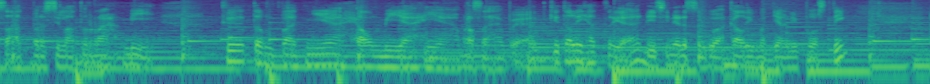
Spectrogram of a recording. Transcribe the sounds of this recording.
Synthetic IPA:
sa̰ʔa̰t̪̚bərsilat̪ʊrːahmi | kət̪əmpat̪̚ɲahɛlmiahjapərsaɦaba̰t̪̚kit̪aliɦat̪jadisiniadasəbuahkalimat̪jaŋdipɔst̪ɪŋ

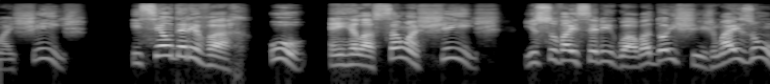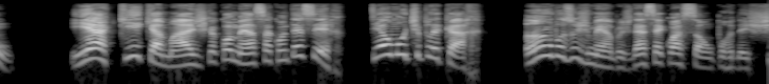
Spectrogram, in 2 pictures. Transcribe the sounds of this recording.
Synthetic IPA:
a̰jʃiʃ | ɪsɪewd̪eɾivaɾ | ʊ | ẽj̃ɦelasɐ̃w̃aʃiʃ | isʊvajseɾiɡwawɐd̪ojsʃizmajzũ | ɪɛakikɪɐmaʒikɐkõmɛsɐaːkõnt̪eseɾ | sɪewmuwt͡ʃiplikaɾ | ɐ̃bʊzʊzmẽmbɾʊzd̪ɛsɐekwasɐ̃w̃poɾd̪eʃ

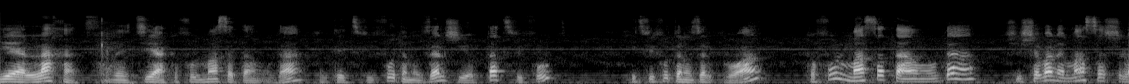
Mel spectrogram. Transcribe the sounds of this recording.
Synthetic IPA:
jealaχat͡svet͡sijakafulmasat̪aːmudaχelkejt͡sfifuthanozelʃeio̞t̪at͡sfifut | hit͡sfifuthanozelkvua | kafulmasataːmuda | ʃeiʃavalemasaʃel

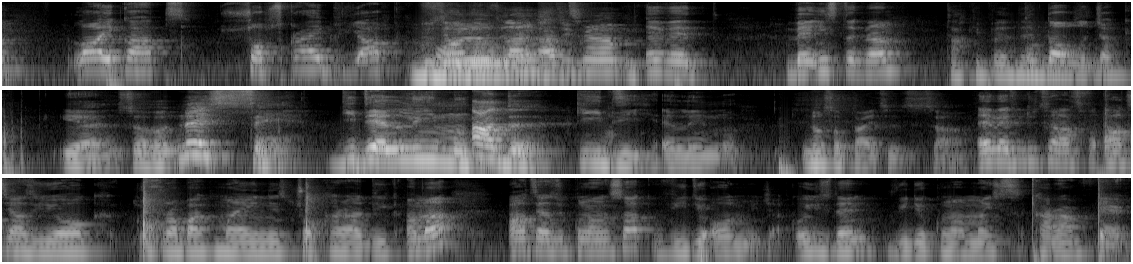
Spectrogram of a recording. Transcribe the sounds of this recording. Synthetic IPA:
lajkat | sɔbskɹajbjabɡuzɛlaɡɹamɛvɛ | vɛĩnstaɡɾãm | tʰakipɛdud̪ald͡ʒak | jɛsonɛsɛ | ɡidiɛlimuadəɡ̥idiɛlimu | nosɔptajtʰuso̰ɛvɛd̪ut̪ʰiaat̪ʰiazijɔk | sɾabakmajnist͡ʃʰɔkʰːaɾadikama | at̪ʰiazikulˠansakvid̪ioʔɔlˠmijad͡ʒa̰kojuzd̪ɛnvid̪iokulanmajiskʰaɾavdɛɾ

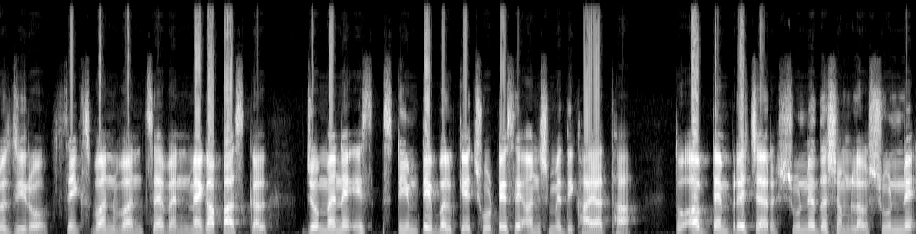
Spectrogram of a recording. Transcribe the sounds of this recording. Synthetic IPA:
oziːɾosɪksʋɐnʋɐnsɛːʋənmɛːɡapaːskəl | d͡ʒoːmɛ̃ːneʔɪssʈiːmʈeːbəlket͡ʃʰoːʈeseɐ̃ɲt͡ʃmẽd̪ɪkʰaːjat̪ʰaː | t̪oʔɐb̚ʈɛ̃ːmpɾeːt͡ʃəɾʃuːnjəd̪ɐʃəmləʋʃuːnjə

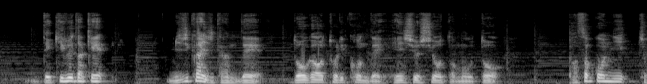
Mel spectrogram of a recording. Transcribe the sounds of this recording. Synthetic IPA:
d̪e̞kʲiɾɯ̟d̪ake̞ | mʲiʑikaiʑikãnd̪e̞d̪o̞ːɡao̞t̪o̞ɾʲikõ̞nd̪e̞̰hẽ̞ːɕɨːɕijo̞ːt̪o̞ːmo̞ɯ̟t̪o̞ | paso̞kõ̞ɲ̟ːit͡ɕo

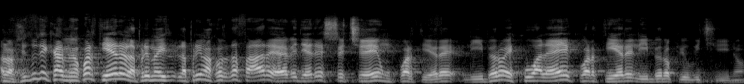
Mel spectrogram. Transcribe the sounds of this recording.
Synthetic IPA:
alːoːɾaset̪ut̪ikarmiakwart̪jeːɾelapɾiːmalapɾiːmakɔːzad̪afaːɾeɛved̪eːɾeset͡ʃɛuŋkwart̪jeːɾeliːbeɾoekwalɛilkwart̪jeːɾeliːbeɾopjuvːit͡ʃḭːno

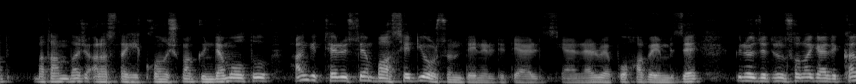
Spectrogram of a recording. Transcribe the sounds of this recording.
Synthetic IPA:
vat̪ʰand̪aʃa̰ɾasɯnd̪acʰikʰo̞nuʃmaɟynd̪æmo̞lˠd̪uː | haɲɟit̪ʰeɾoɾist̪ʰænbahse̞d̪ijo̞ɾsund̪e̞nilʲd̪id̪ejæɾlʲizijænlʲæɾvɛbuhabe̞ɾimizd̪ɛɟ̥ynøzd͡ʒet̪ʰininso̞naɟælʲd̪ikʰa

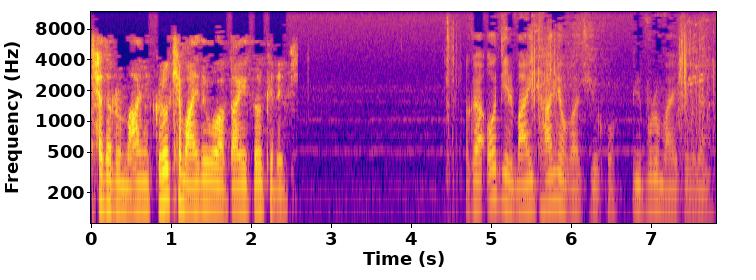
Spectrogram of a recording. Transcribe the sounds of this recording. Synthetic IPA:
tʰedʌɾɯɭmaɲikɯɾʌkʰe̞maɲidɯɡokak̚t͈aɡekɯɾʌkʰedwed͡ʑi | ak͈aʔʌdiɭmaitaɲʌɡad͡ʑiɡo | iɭbuɾomaɲiteɡoda

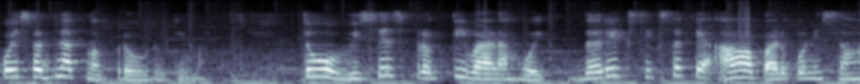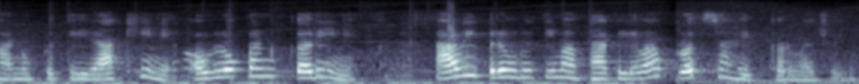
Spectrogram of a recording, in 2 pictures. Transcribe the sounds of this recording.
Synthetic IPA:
koisəd̪nat̪mək̚pɾəʋɾṵt̪ḭmãt̪eoʋiʃeʃpɾəɡət̪iʋaɭaɦojd̪əɾekʃɪkʃəkeʔa̰ʋabaɭkonisəɦanubʱut̪iɾakʰineəʋlokənkəɾine | aʋipɾəʋɾut̪imãbʱaɡleʋapɾot̪saɦit̪kəɾʋad͡ʒo̰ḭe

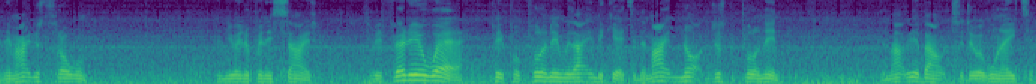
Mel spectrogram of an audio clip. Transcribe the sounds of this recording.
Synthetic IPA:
ə̃nimaɪt̚d̥ʒ̥ʌsθɹoʊwə̃m | ɨ̃njɨɛ̃ndʌpɨ̃nɪz̥saɪd̥ | tʰəbivɛɹiəwɛː | pʰiˑpl̩ˠpʰʊlˠɪ̃ŋɪ̃nwɨðəɾɪ̃ndɨkʰeɪtə˞ðeɪmaɪʔⁿnəʔ̚d̥ʒ̥ʌsb̥ipʰʊlˠɪ̃ŋɪ̃n | ðeɪmaɪʔ̚b̥iɨbaʊtʰɨdɨəwʌ̃neɪtʰɨ

